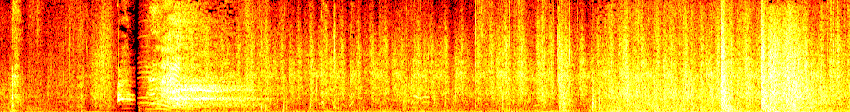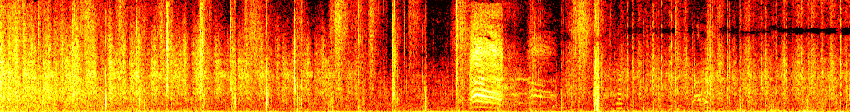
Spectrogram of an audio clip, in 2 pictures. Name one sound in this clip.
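Footsteps run over ground.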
